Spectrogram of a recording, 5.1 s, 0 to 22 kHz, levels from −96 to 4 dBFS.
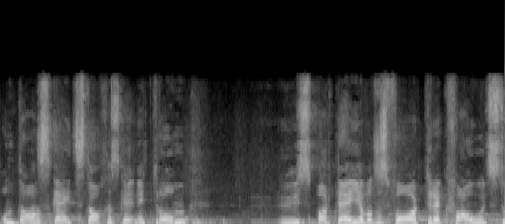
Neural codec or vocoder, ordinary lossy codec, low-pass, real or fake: vocoder, 48 kHz, 128 mel bands, Vocos; AAC, 48 kbps; 14.4 kHz; fake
